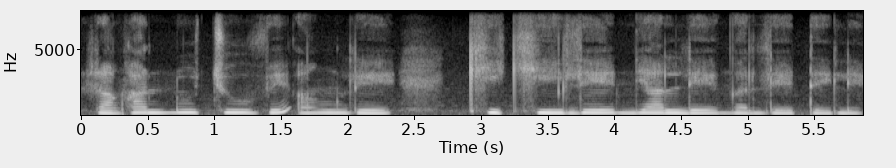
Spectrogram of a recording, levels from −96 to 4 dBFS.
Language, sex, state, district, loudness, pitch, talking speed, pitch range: Wancho, female, Arunachal Pradesh, Longding, -16 LUFS, 210 Hz, 155 wpm, 200-215 Hz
